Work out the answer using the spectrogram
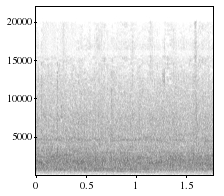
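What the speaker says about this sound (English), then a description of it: "Listen to this crowd into it now." Baseball stadium crowd at a college game between Texas and Tennessee Tech cheering and clapping steadily, a broad, sustained wash of applause and voices at even loudness throughout, with no distinct speech.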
